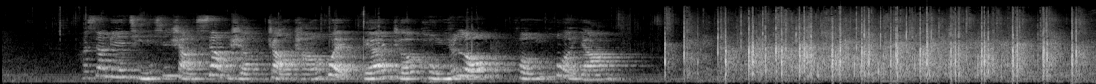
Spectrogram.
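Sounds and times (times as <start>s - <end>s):
speech: 0.8s - 6.2s
audience applause: 6.6s - 10.9s.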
